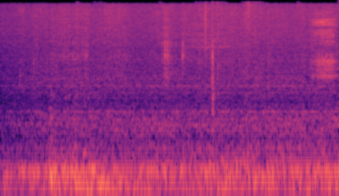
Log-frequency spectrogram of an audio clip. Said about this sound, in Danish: Det man kan høre her, det er rumlen fra en sovevogn på vej ned igennem Europa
